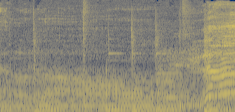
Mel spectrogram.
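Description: A live band playing a slow instrumental passage: held tones over upright bass, with a few light hand-drum strokes.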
